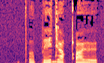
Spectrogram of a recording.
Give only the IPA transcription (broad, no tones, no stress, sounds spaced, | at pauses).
pʼ ʊ p e d ø qʼ ø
